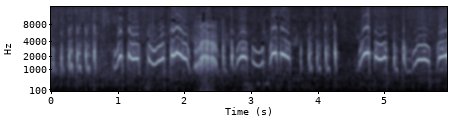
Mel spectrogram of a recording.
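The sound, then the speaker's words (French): A wooden bird call imitates a blackbird's song: many short, fluting whistled notes with quick upward and downward bends, bright and fairly loud, separated by brief gaps, with a few rougher, squawkier notes mixed in. “Elle faisait du merle avec ce merle en caoutchouc. On a plusieurs modèles pour faire le merle, et celui-ci en bois, là.”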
